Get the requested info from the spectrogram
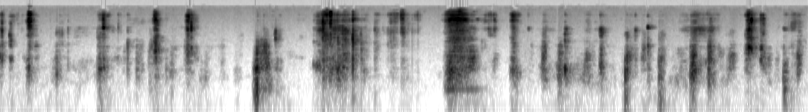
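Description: Close-miked mouth sounds of eating a roast duck leg: wet chewing and biting with smacks and clicks, coming in irregular bursts.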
